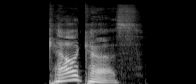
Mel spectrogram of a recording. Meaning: genitive of Kerker
- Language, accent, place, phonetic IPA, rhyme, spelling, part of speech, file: German, Germany, Berlin, [ˈkɛʁkɐs], -ɛʁkɐs, Kerkers, noun, De-Kerkers.ogg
